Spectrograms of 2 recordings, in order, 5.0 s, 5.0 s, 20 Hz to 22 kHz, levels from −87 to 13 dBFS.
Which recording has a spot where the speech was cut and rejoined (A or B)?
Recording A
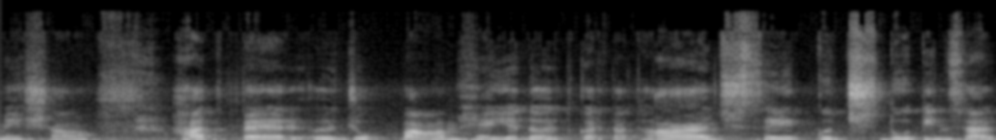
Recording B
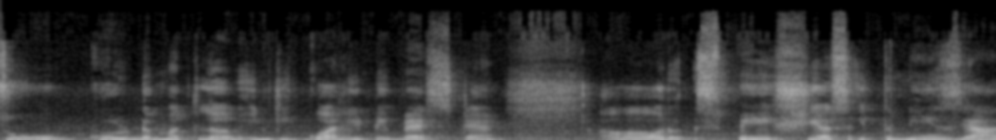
A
